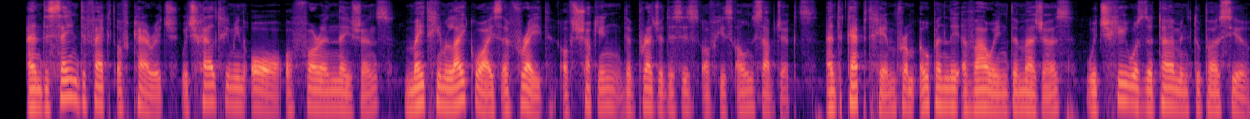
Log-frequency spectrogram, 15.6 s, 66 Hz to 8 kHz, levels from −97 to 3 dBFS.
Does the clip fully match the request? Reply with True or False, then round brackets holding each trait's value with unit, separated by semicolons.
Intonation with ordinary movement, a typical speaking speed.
True (3.2 semitones; 155 wpm)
